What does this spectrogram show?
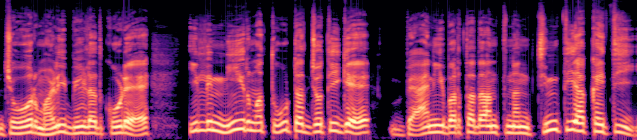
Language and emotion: Kannada, fearful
